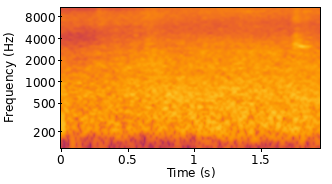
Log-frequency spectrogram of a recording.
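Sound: wind noise on microphone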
